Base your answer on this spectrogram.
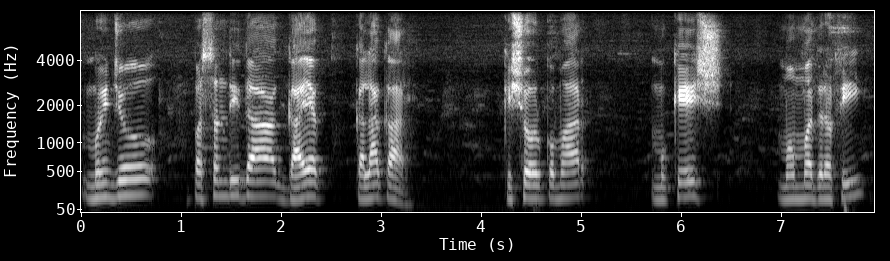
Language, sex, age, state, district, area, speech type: Sindhi, male, 45-60, Gujarat, Surat, urban, spontaneous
